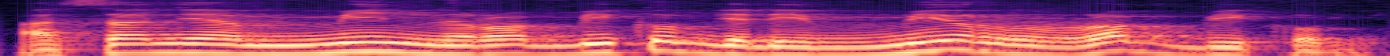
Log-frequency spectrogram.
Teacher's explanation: kemudian idgham bila gunnah pula, masuk tanpa dengung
